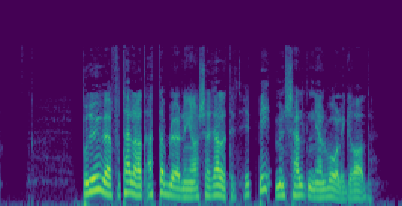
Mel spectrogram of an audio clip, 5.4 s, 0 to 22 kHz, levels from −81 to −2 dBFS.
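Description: A low-bitrate lossy encode is the likely cause of what runs through this speech recording from start to finish: AAC compression, with the band limit and texture pointing to AAC-LC at around 32 kbps. The encoder has discarded everything above about 9.9 kHz, so the speech sounds dull and closed-in. Too few bits are left for the remaining spectrum, so sibilants turn fizzy and sustained sounds take on a smeared, warbling quality that is plainly audible.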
